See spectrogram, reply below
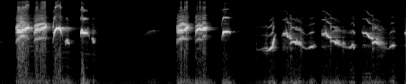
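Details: Caged Oriental magpie-robin in Kebumen, Central Java, singing hard with spread tail. Loud grating buzzes open the phrase, and after a pause more rasps lead into a warbling sequence of quick up-and-down whistles.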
